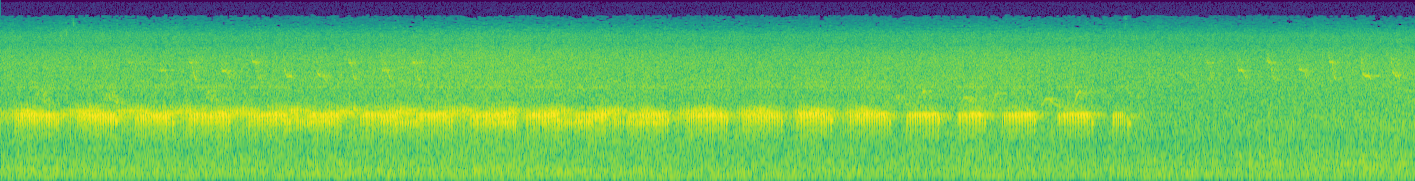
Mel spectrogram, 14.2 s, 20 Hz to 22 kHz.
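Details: On 19 June 2024, after rain filled shallow water in a sand pit in Wendland, Northern Germany, a natterjack toad (Epidalea calamita) gives a loud, steady rattling trill that breaks into short bursts before stopping.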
